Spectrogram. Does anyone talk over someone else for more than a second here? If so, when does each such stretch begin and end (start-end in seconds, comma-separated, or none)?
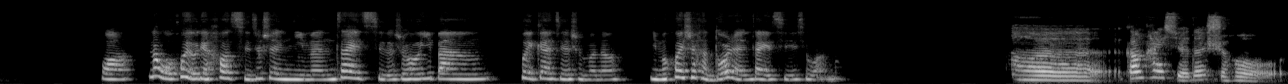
none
